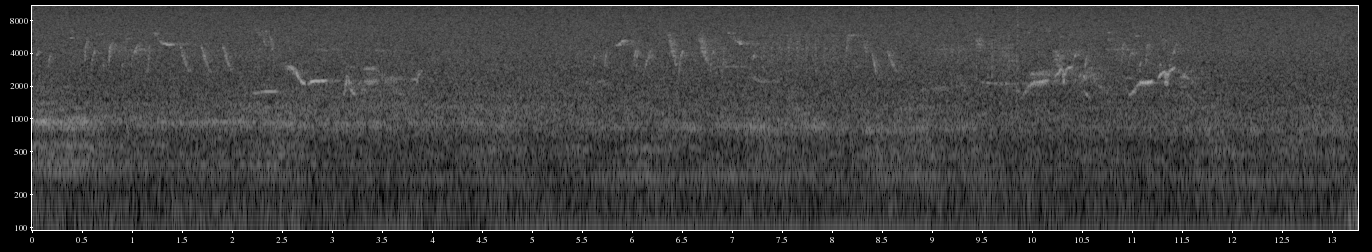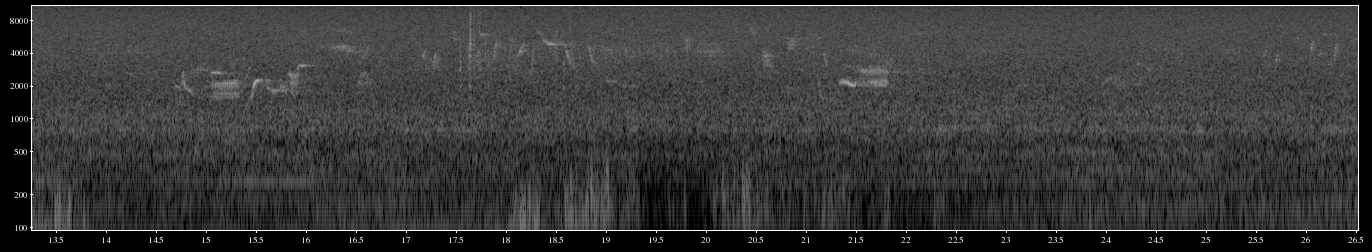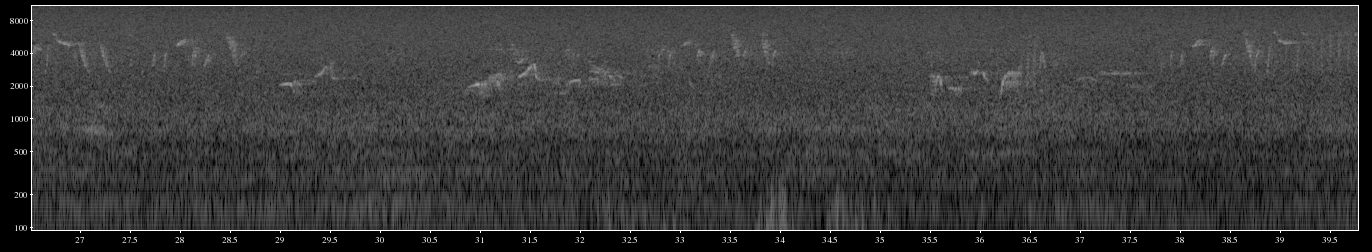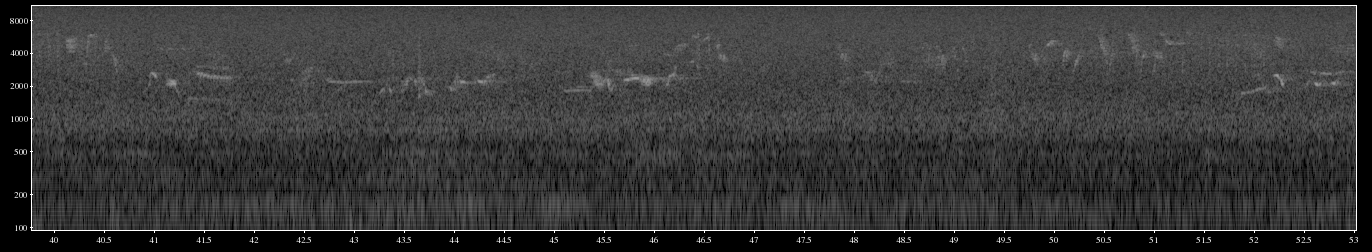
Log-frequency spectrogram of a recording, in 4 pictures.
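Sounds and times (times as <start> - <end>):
birds chirping: 0.0 - 13.0, 13.9 - 30.2, 35.5 - 46.9, 47.8 - 53.0
wind rumble on microphone: 0.0 - 53.0.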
